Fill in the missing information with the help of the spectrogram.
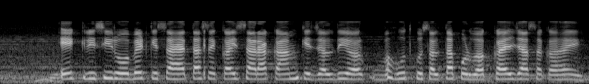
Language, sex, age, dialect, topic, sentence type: Magahi, female, 25-30, Western, agriculture, statement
